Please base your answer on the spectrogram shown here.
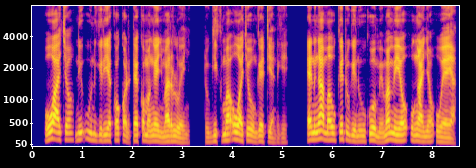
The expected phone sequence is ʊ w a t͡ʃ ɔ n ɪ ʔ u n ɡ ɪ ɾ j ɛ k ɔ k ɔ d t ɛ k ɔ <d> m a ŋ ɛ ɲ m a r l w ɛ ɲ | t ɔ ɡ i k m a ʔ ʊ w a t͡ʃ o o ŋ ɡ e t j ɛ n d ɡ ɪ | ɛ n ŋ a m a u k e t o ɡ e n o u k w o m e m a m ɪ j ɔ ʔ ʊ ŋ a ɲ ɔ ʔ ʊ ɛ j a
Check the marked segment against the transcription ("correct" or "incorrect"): incorrect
